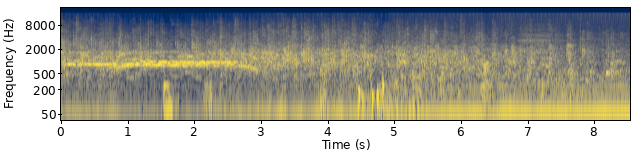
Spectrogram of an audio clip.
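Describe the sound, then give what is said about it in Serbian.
Church audience applauding a choir, a sustained and loud wash of clapping that stays even throughout, with a low steady hum underneath. “Molim vas, pozdravite aplauz.”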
